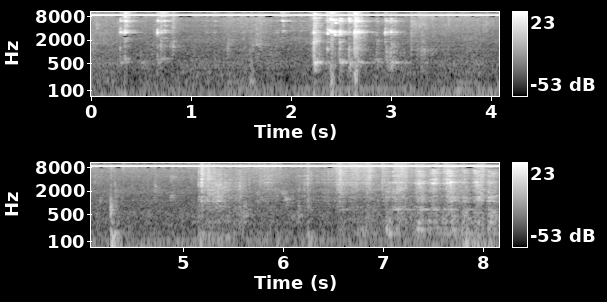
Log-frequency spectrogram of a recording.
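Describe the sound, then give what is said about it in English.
A knife scraping the bottom of a glass marmalade jar gives a scratchy, rubbing texture in uneven strokes, with a few sharper clicks partway through. The sound is fairly steady and quiet, with no voices. “Trying to scrape the bottom of the jar so that you've got enough on there that you can taste it.”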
